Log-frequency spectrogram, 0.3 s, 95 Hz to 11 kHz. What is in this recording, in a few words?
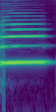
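STAC G4, Clarinet Staccato; DirectWave; Varazdin Orchestral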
